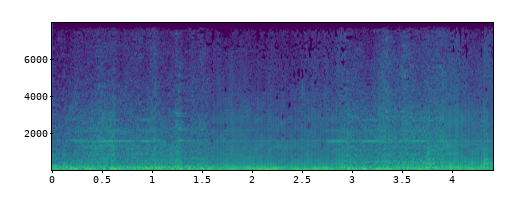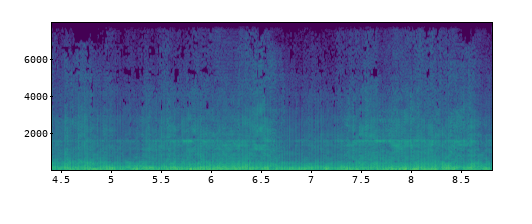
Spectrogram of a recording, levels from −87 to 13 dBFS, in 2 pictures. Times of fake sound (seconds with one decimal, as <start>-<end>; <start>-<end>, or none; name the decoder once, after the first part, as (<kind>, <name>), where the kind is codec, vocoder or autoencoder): 1.6-2.9 (vocoder, Vocos); 3.9-8.8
